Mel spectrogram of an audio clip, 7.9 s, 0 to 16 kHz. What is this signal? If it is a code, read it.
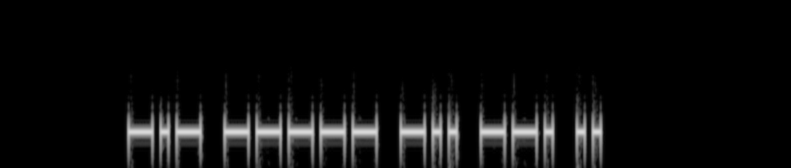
Morse code, heard as a keyed tone, about 15 wpm, 700 Hz. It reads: K0DGI
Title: USA Call Signs - 5 Characters - Repeated 2x - 15wpm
